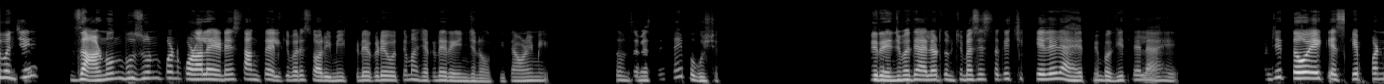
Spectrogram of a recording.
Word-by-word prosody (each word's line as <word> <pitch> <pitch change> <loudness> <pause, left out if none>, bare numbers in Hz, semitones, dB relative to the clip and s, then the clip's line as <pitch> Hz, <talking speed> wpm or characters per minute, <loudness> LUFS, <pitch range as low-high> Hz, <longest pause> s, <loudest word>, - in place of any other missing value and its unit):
म्हणजे 320 +4 -1 0.4
जाणून-बुजून 265 +6 +3
पण 295 -1 -3
कोणाला 240 -2 +5
येण्यास 230 +1 0
सांगता 235 -3 -1
येईल, 205 -4 0
की 200 - -10
बरं 205 +1 -4
सॉरी 190 -3 -2
मी 175 +1 -4
इकडे-इकडे 190 +3 -4
होते 200 +1 -4
माझ्याकडे 190 -3 -4
रेंज 165 -2 -3
नव्हती 145 0 -10
त्यामुळे 170 +1 -4
मी 180 0 -7 0.7
तुमचा 195 -1 -9
मेसेज 220 +5 -8
नाही 355 +3 -9
बघू 195 -6 -3
शकले. 165 -1 -10 1.5
मी 215 - +3
रेंजमध्ये 205 +3 +3
आल्यावर 215 +1 +2
तुमचे 225 -1 -7
मेसेज 225 +1 -2
सगळे 250 +1 -7
चेक 270 - -19
केलेले 245 +2 +3
आहेत, 185 -6 0
मी - - -7
बघितलेलं 195 +3 -5
आहे. 180 -1 -6
म्हणजे 235 - -12
तो 280 +1 +12
एक 275 -2 +6
एस्केप 245 +2 0
पण 255 -1 -2
215 Hz, 175 wpm, -21 LUFS, 185-245 Hz, 1.5 s, तो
